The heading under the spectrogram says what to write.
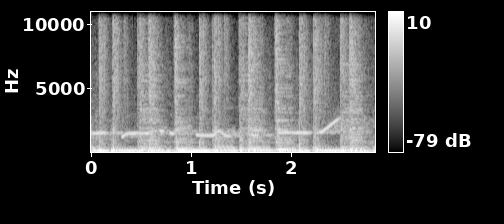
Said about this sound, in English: This party's leaving soon, and your dad whistles a happy tune.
